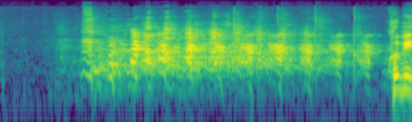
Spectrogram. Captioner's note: laughter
